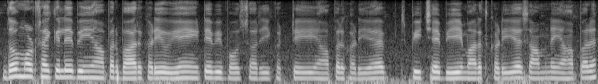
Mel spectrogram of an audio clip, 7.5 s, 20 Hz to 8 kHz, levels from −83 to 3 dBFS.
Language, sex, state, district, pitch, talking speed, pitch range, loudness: Hindi, male, Haryana, Charkhi Dadri, 165 Hz, 210 wpm, 160-175 Hz, -16 LUFS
